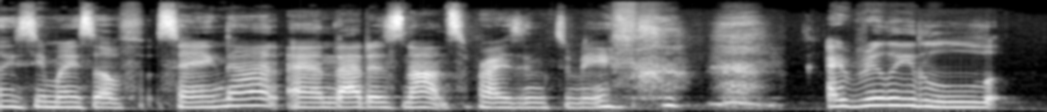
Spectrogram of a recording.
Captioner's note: laughing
